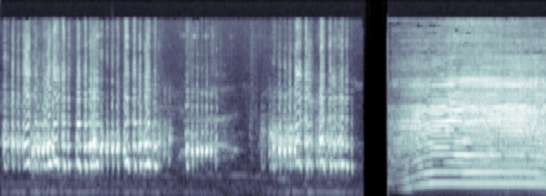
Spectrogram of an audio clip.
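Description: A flock of domestic turkeys gobbling in three chattering bouts. After a short break it is followed by one long, loud animal call held at a steady pitch.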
